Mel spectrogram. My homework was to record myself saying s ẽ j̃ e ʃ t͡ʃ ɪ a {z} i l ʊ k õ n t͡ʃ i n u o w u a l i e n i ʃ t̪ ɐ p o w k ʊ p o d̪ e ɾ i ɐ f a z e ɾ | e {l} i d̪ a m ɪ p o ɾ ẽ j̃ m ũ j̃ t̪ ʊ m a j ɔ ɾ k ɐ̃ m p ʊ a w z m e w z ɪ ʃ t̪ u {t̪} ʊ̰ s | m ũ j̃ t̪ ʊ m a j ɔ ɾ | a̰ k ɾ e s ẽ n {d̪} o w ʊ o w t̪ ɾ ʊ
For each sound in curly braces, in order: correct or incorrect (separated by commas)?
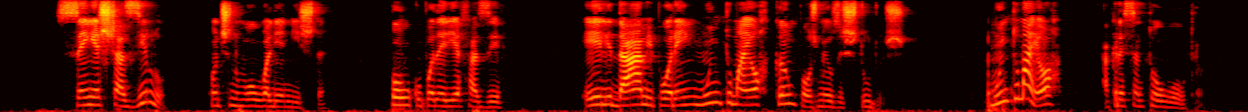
correct, correct, incorrect, incorrect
